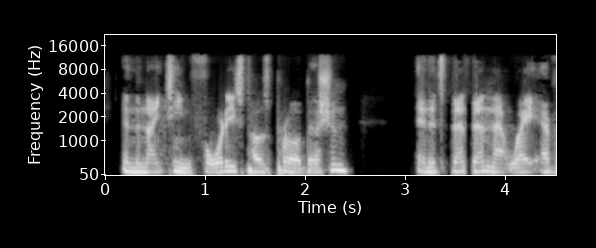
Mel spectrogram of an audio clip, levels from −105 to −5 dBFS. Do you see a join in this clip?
yes; 1 cut; at 3.6 s

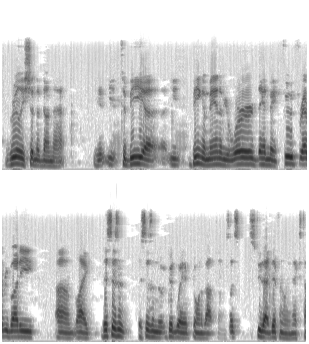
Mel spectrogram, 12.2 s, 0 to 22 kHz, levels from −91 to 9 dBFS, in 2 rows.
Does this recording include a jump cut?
no; 0 cuts

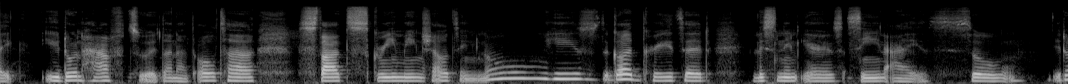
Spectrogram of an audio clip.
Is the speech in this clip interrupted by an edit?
yes; 6 cuts; at 1.3 s, 1.6 s, 1.9 s, 4.2 s, 6.4 s, 8.5 s

